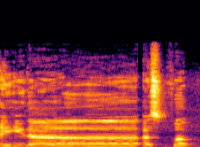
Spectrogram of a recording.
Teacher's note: الف مدہ کے بعد حمزہ دوسرے کلمے میں ہے تو یہاں پر مد منفصل ہوگی، 2 سے 3 الف تک کھینچ کر پڑھیں گے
